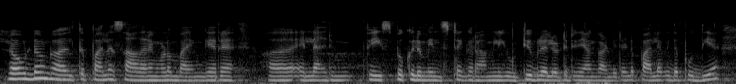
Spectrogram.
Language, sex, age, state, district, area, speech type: Malayalam, female, 18-30, Kerala, Thrissur, rural, spontaneous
